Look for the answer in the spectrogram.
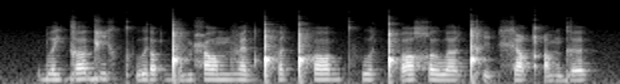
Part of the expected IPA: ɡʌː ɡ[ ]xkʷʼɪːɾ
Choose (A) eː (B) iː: B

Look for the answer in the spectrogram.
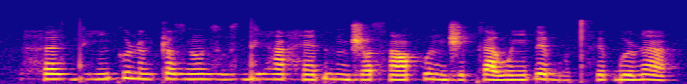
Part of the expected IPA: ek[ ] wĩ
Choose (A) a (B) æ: A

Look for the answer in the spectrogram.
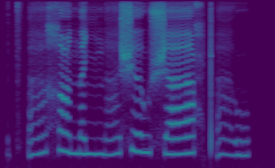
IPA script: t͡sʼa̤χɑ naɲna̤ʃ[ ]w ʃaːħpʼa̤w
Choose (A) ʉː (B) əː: B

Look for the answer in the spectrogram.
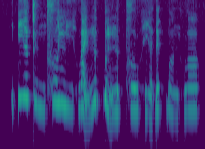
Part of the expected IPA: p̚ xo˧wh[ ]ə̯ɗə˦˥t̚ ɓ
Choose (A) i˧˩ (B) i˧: A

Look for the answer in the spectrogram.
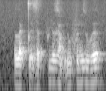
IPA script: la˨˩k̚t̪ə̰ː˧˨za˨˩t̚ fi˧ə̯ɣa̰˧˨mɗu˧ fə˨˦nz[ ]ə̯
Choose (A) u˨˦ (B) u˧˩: A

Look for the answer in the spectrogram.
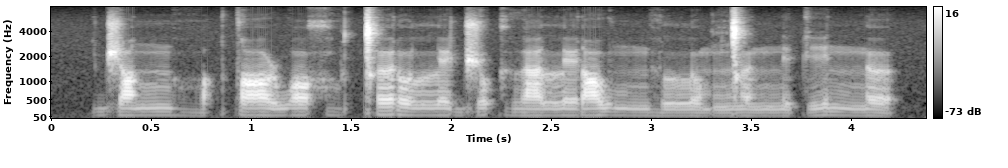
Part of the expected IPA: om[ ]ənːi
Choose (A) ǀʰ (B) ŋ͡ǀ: B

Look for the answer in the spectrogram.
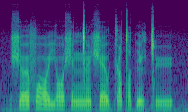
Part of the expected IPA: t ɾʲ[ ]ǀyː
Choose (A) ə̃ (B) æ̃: A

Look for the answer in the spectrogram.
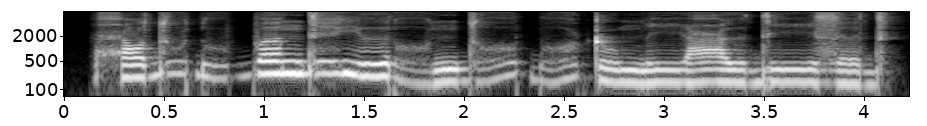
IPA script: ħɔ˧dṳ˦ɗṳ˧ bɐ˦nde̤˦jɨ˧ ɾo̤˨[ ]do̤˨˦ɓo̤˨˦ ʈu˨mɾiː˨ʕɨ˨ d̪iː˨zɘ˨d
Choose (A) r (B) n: B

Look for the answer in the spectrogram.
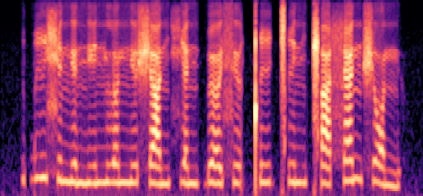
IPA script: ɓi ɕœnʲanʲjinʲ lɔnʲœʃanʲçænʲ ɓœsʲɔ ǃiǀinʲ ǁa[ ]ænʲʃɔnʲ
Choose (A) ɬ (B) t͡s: A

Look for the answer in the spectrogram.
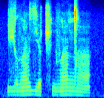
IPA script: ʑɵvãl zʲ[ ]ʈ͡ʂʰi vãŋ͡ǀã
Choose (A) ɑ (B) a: B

